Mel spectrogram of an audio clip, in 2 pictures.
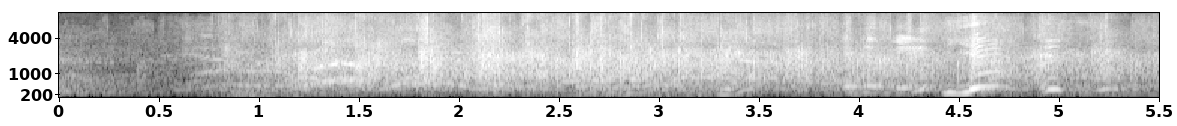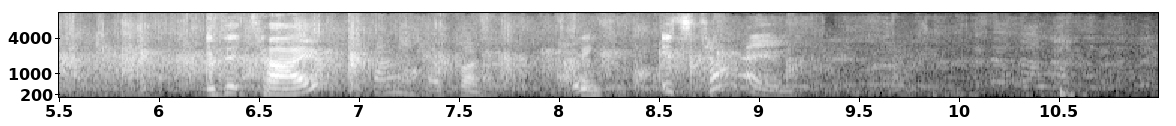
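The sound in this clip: Audience applause welcomes a singer onto the stage at a concert. Dense, steady clapping swells quickly and holds for several seconds, with scattered cheers rising above it, then thins out and fades.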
